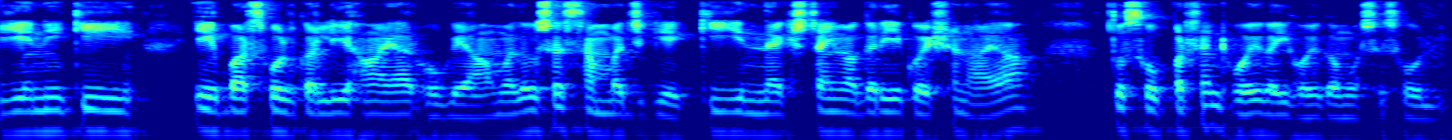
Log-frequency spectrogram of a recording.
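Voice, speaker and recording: A young man, a first-year medical student, telling his exam story and advising students in a casual, filler-heavy way. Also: mid-range voice. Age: young adult. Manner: conversational, many fillers, advising students directly. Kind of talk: casual motivational talk.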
